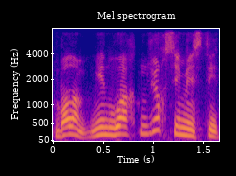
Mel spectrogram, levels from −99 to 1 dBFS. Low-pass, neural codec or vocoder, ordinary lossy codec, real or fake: 7.2 kHz; vocoder, 22.05 kHz, 80 mel bands, WaveNeXt; Opus, 16 kbps; fake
